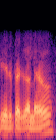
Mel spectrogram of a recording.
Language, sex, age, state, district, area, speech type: Sindhi, male, 45-60, Gujarat, Kutch, urban, conversation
